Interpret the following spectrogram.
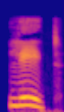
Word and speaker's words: late: Long a, same consonants as let, but the silent e changes the vowel completely.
